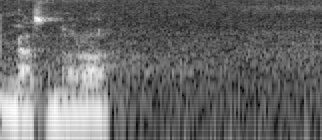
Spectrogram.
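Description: A man speaks briefly and close into a headset microphone.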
